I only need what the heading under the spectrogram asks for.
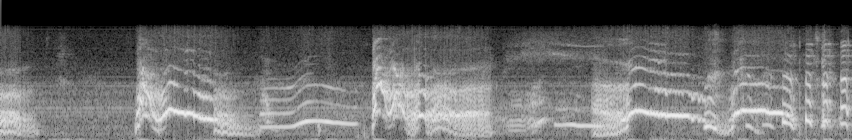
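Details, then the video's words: Happy female Schnauzer sitting on a lap produces a chatty run of wavering howls and yips, some long and sliding, some short and level, with barely a pause, recorded at very close range. "Sounds of a happy Schnauzer"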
